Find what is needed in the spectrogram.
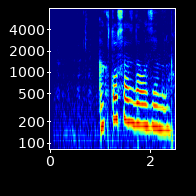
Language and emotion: Russian, neutral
